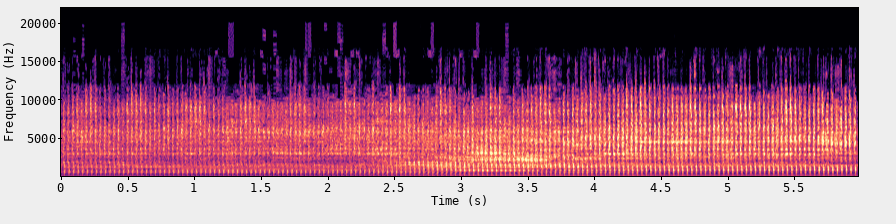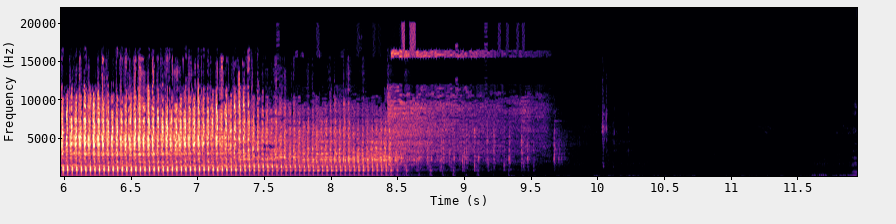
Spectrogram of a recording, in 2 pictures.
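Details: Oil-less air compressor: fast even chatter near three per second over a harsh rattling pump, then it shuts off; worn compression rings are the probable cause.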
